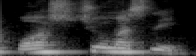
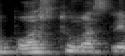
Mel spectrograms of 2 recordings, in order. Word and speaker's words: posthumously: अब इसका मैं इसको थू पढ़ता था, उमेश सर मुझे च बता रहे, पोस्चुमसली. मैं इसको पोस्थुमसली पढ़ता था. तो आप जरा इसका प्रोनाउंसिएशन आज देखिएगा, समय मिले तो ग्रुप पे डाल दीजिएगा. सर च ही होगा, श नहीं होगा.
